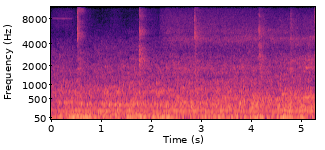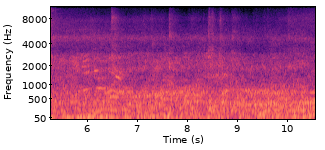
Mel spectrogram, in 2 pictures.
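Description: Roller conveyor of an automatic weighing and inspection line running, a steady machine hum and rumble with sharp clicks about once a second.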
